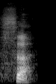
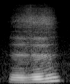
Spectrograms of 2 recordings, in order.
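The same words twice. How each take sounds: First: The th sound is voiceless, without buzzing. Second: The th sound is voiced, with buzzing. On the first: "That's um, unvoiced" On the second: "It's voiced"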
